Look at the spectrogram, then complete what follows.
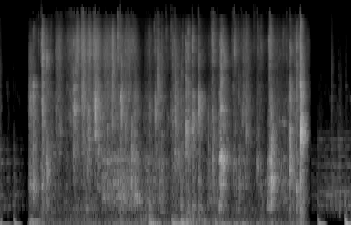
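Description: Wet, squelchy rubbing of lathered shampoo between hands and onto the head in a bathroom, a continuous scrubbing with soft sloshy texture for several seconds, no voices.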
